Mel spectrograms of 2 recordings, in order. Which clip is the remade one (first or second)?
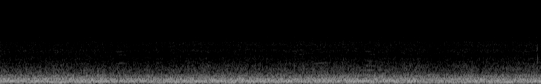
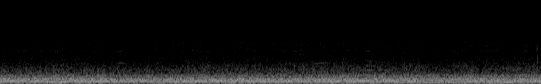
first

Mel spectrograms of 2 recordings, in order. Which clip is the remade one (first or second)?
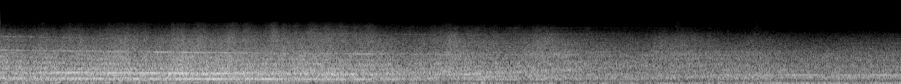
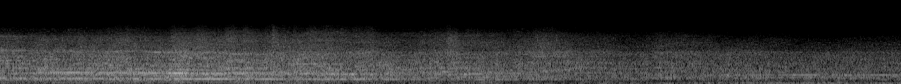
second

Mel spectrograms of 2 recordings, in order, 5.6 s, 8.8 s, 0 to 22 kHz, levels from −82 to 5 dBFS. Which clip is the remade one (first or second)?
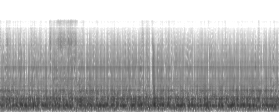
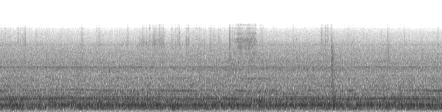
first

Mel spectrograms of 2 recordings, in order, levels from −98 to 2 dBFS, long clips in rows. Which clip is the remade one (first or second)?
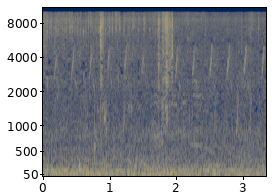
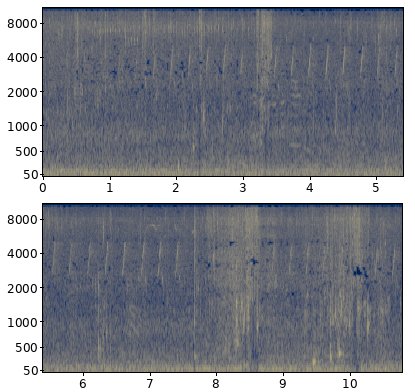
first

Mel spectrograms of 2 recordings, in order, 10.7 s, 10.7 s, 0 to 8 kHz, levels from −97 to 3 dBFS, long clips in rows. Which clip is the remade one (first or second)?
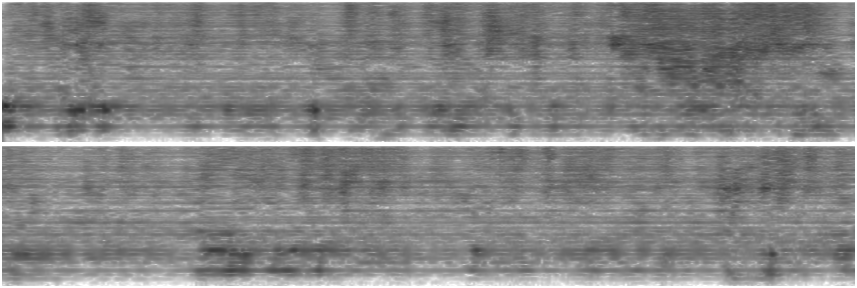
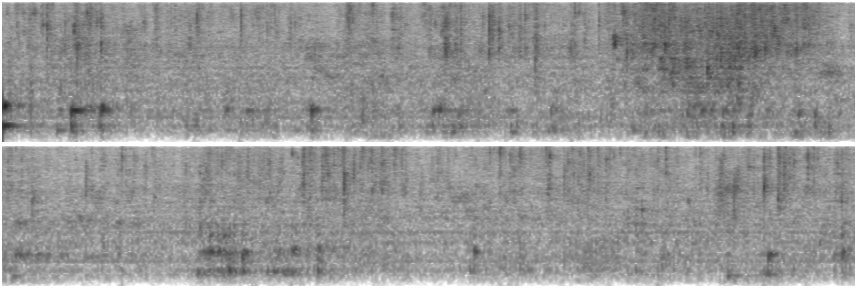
first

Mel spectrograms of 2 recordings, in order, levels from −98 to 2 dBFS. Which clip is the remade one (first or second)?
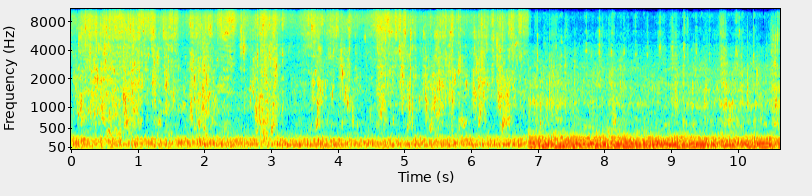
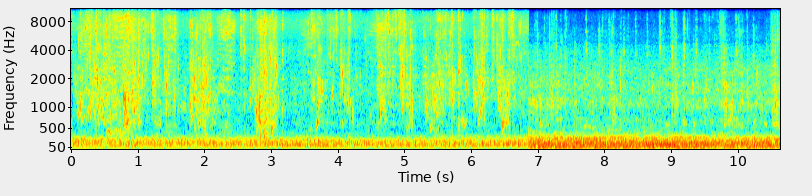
first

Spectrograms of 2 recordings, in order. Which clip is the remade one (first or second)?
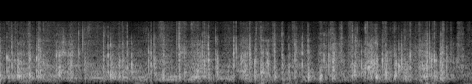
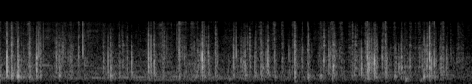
first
